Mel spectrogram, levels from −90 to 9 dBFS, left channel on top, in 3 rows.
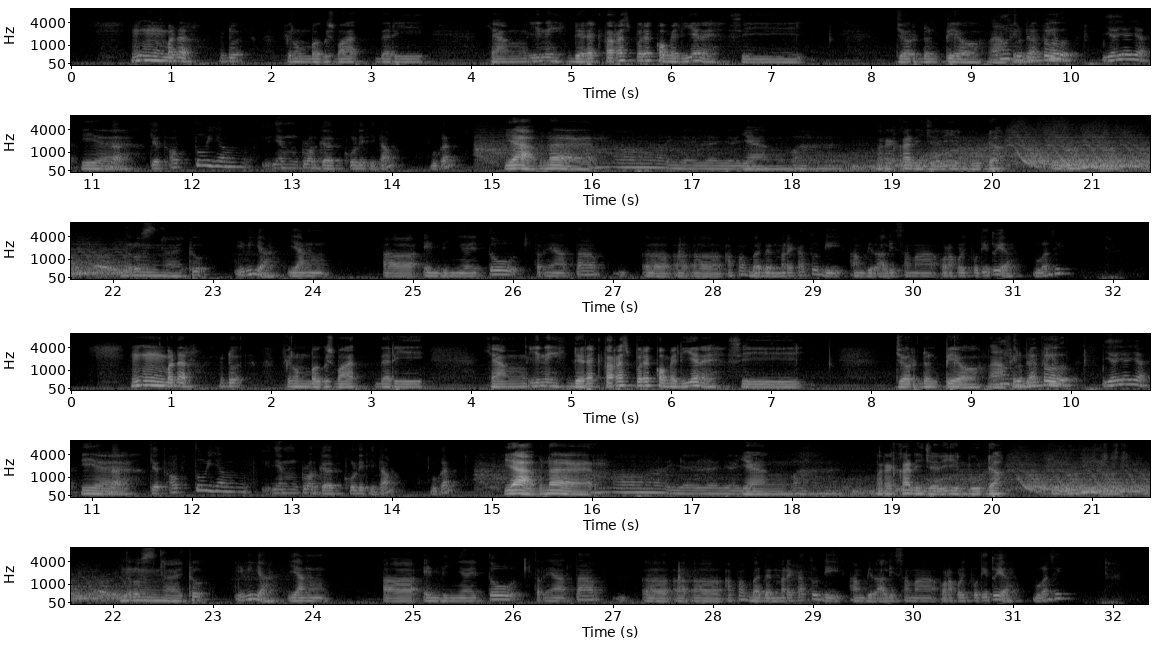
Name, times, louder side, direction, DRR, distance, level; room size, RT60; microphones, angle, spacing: voice 1, 0.3-1.7 2.1-7.4 7.8-7.9 8.3-9.9 10.9-11.4 15.1-16.2 17.5-18.0 18.8-20.2 22.1-22.9, right 4 dB, 80° right, 0.6 m, -40 dB
voice 2, 9.2-14.1 14.4-14.7 15.9-17.7 18.0-18.5 20.6-21.2 22.1-22.4 23.2-24.2 24.7-31.6, right 1 dB, 20° right, 0.5 m, -46 dB
sound 1, 14.8-17.3 17.8-22.2, left 1 dB, 25° left, 0.7 m, -47 dB
2.6 x 2.0 x 3.0 m
head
